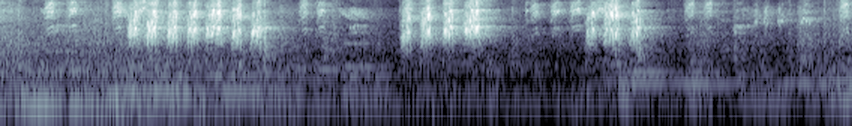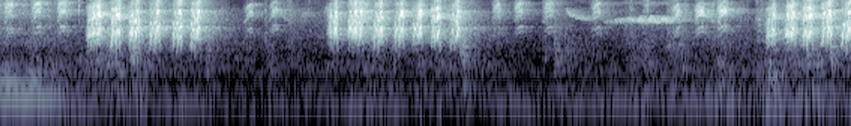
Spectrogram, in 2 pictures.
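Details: Kopi-kopi songbird singing harshly in the 'tembakan kasar' style, recorded as a master for training other songbirds: rapid, rough, buzzy rattling bursts about a second long, separated by short pauses, with a faint low hum beneath.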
